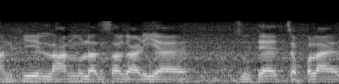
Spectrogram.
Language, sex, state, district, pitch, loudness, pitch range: Marathi, male, Maharashtra, Gondia, 125 Hz, -15 LUFS, 120-130 Hz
